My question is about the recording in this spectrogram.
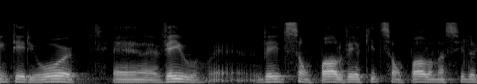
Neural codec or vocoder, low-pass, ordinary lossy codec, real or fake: none; 7.2 kHz; none; real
